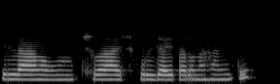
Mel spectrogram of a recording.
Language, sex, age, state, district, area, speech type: Odia, female, 45-60, Odisha, Mayurbhanj, rural, conversation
